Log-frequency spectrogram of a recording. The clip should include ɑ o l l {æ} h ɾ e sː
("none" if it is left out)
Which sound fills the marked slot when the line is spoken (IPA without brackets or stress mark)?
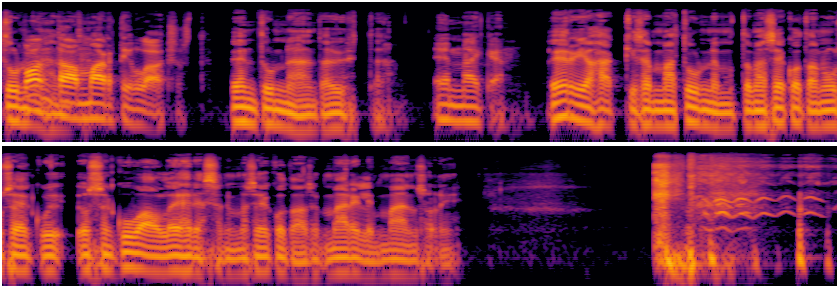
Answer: e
